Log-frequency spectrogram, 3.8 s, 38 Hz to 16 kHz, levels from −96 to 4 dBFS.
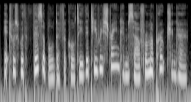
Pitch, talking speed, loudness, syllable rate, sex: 210 Hz, 190 wpm, -19 LUFS, 6.1 syllables/s, female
